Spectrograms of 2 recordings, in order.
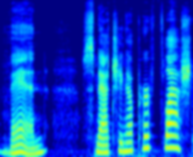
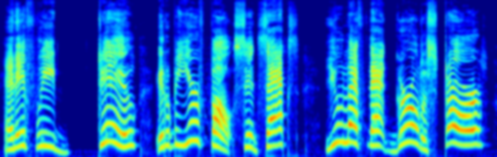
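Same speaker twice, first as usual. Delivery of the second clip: much higher, loud, slow accusation; accusing thug; 11 semitones higher, 13 dB louder than usual. Acted. Jake blaming Sid, accusing. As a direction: blame the boss. Thieves quarreling.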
